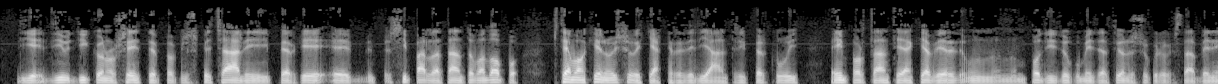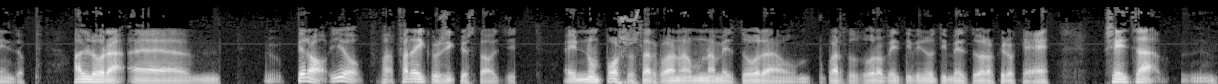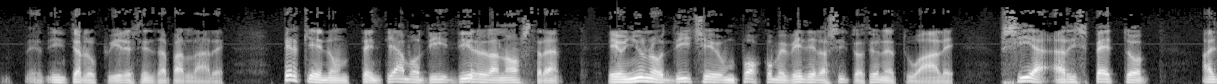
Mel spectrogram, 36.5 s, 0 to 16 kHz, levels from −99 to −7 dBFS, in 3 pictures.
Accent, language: native, Italian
